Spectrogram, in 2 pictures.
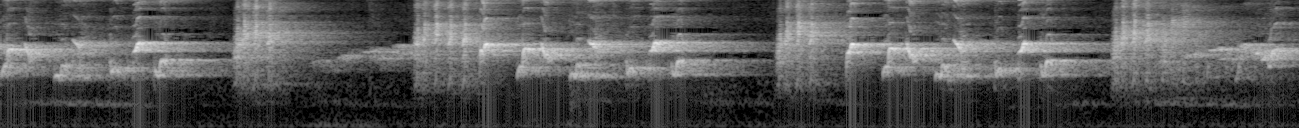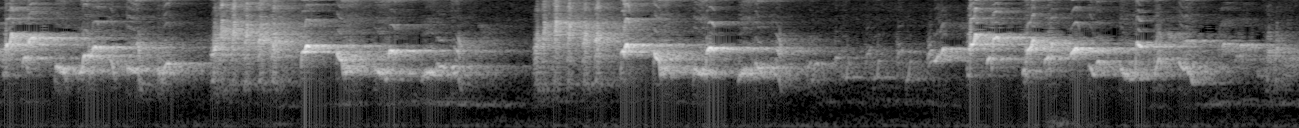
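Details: Red-whiskered bulbul sings bright, bubbly phrases of stepped whistled notes, each about a second long and repeated every two seconds or so, used as training song for young birds and as a lure.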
